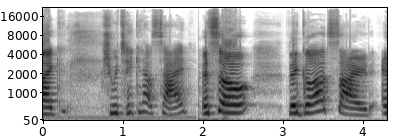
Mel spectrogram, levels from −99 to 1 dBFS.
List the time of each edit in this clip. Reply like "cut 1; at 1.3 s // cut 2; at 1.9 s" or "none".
cut 1; at 2.0 s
